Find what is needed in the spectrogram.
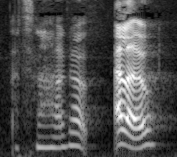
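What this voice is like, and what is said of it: English accent. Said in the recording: “you can do a better English accent than I can”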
